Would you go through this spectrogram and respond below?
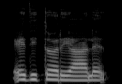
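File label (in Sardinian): "editoriale", female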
